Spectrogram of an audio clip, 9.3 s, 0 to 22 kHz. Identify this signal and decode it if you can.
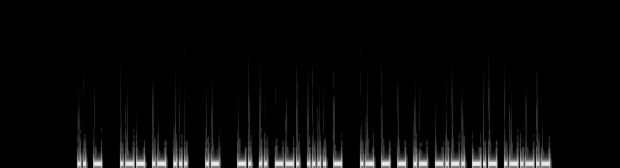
Morse code, heard as a keyed tone, about 28 wpm, 700 Hz. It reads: IT WAS A NIGHT ATTACK.
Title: Sentences from Top 1500 Words 30wpm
